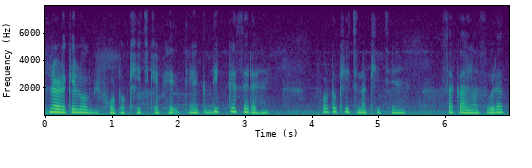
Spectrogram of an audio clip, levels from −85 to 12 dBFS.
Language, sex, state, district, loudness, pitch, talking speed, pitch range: Hindi, female, Chhattisgarh, Jashpur, -17 LUFS, 210 Hz, 155 wpm, 190-225 Hz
